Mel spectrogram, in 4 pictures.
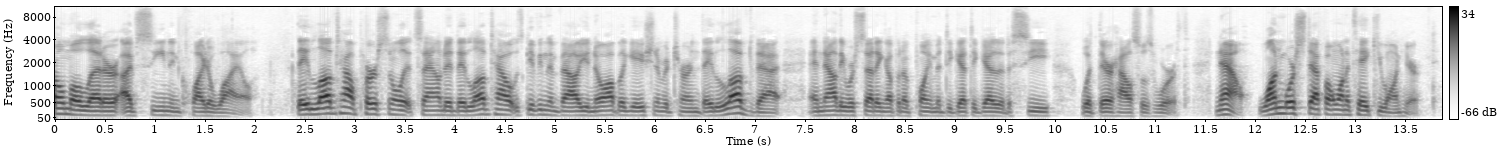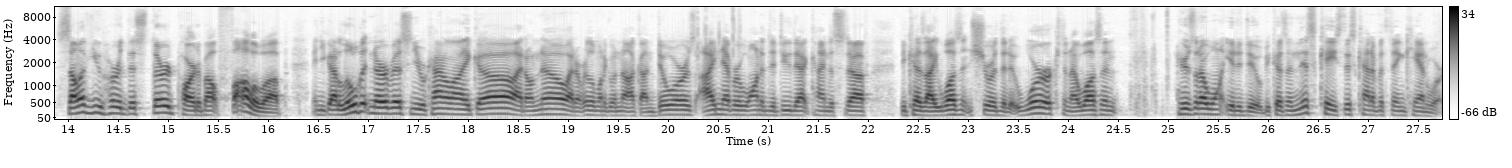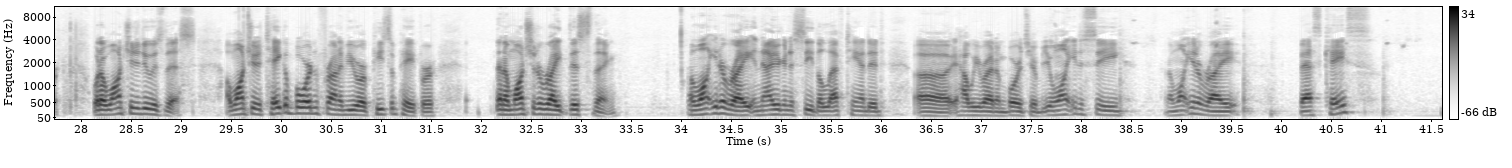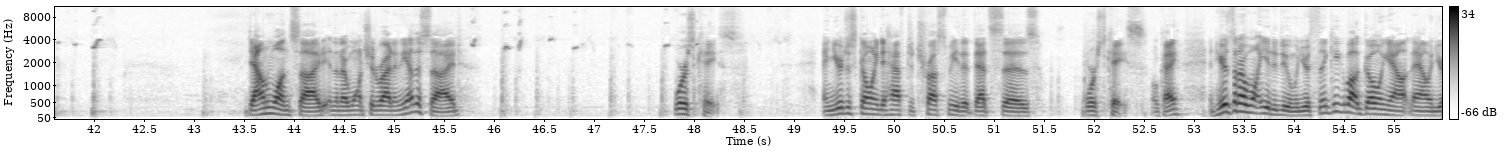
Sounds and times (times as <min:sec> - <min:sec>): Speech: 0:00.0 - 0:33.4, 0:34.0 - 0:41.0, 0:43.5 - 0:45.8, 0:47.8 - 0:48.6, 0:49.3 - 0:55.4
Inside, small room: 0:00.0 - 0:55.4.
